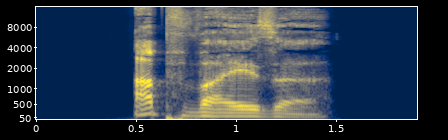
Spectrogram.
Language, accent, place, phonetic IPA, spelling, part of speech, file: German, Germany, Berlin, [ˈapˌvaɪ̯zə], abweise, verb, De-abweise.ogg
- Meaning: inflection of abweisen: 1. first-person singular dependent present 2. first/third-person singular dependent subjunctive I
